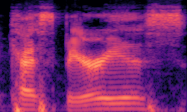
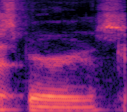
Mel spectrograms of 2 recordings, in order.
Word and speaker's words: Casparius: Casparius? Is that it? Kasparius. Yeah, Casparius.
